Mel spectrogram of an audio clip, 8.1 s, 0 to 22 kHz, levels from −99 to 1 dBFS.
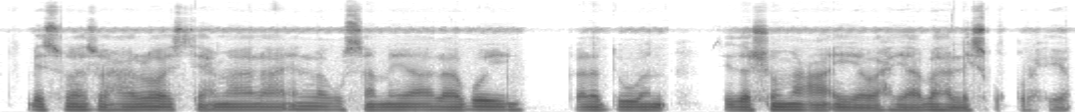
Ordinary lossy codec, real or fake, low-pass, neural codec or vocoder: none; real; none; none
